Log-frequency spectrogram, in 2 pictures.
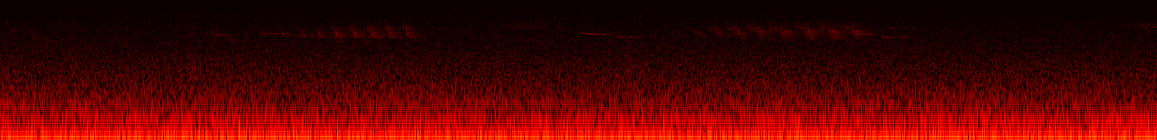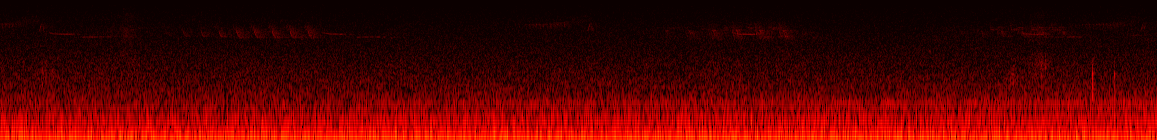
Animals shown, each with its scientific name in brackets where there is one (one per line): Black-capped Chickadee (Poecile atricapillus)
Northern Parula (Setophaga americana)
Ovenbird (Seiurus aurocapilla)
